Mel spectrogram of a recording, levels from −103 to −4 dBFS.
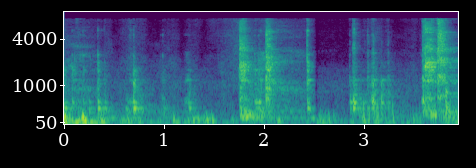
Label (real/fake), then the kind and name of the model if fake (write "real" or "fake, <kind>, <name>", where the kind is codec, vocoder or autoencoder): real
